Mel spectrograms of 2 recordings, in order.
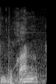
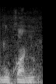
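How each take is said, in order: The two takes are said the same way.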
